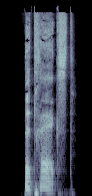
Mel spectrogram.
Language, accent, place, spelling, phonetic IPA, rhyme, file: German, Germany, Berlin, beträgst, [bəˈtʁɛːkst], -ɛːkst, De-beträgst.ogg
- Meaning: second-person singular present of betragen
